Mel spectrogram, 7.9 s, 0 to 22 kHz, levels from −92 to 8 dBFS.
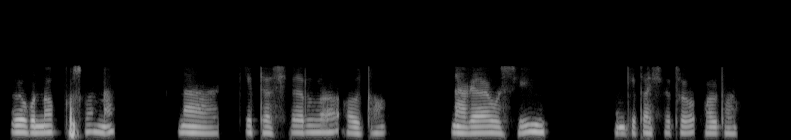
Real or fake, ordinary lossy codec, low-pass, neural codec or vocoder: fake; none; 3.6 kHz; codec, 16 kHz, 2 kbps, X-Codec, HuBERT features, trained on general audio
